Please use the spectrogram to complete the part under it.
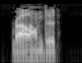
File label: "rounded", English; adjectives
